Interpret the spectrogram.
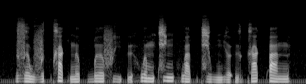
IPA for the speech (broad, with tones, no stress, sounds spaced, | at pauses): z ə˧˩ w v ə˦˥ t̚ x a˨˩ k̚ n əː˨˩ p̚ ɓ əː˧ f i̤˨˩ ʔ ɨ̰˧˥ h w ə˨˦ m t͡ɕ i˧ ŋ h w a˨˩ t̚ t͡ɕ ə̤˨˩ w ŋ i˧˩ ə̯ ʔ ɨ̰˧˨ ə̯ k a˦˥ k̚ ʔ a˧ n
